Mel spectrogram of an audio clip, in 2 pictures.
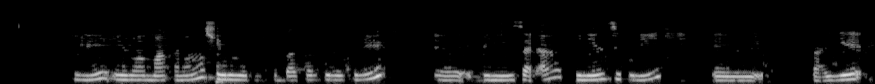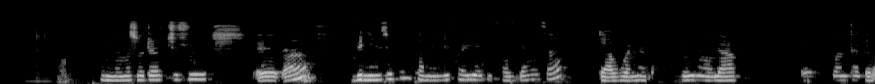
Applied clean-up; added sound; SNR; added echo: neural mask model DeepFilterNet 3.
